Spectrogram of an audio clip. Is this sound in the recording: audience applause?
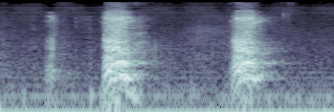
no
